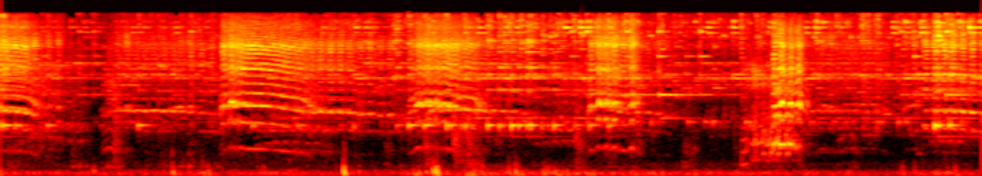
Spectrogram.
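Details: Goats coming back home, several bleating calls rising and falling, some wavering, scattered across the clip with overlapping voices, sharp knocks and clatter, and a person laughing softly at the end.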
